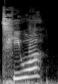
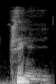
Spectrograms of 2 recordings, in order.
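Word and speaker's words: Twi: What did you say? It's spelled T-W-A. No. T-W-A is T-W-I. Tweet. It's T-W-I. Oh. Okay, so they messed it up. So it's tree. Tree. You can't tweet.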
